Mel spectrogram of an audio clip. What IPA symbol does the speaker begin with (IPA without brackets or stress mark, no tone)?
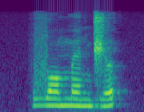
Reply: v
